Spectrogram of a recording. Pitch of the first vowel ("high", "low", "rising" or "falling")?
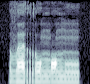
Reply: high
